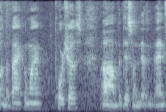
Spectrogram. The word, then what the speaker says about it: Porsche: And yes, I am a fan of Porsches. I always call it Porsche, but you're supposed to pronounce it Porsche.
